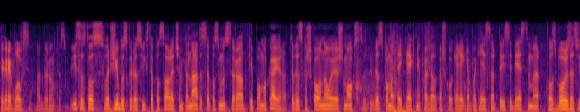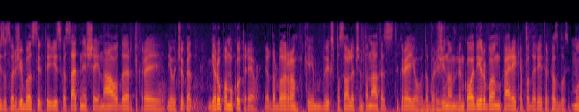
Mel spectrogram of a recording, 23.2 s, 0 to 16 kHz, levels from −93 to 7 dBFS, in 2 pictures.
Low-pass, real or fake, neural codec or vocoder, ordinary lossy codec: 7.2 kHz; fake; codec, 16 kHz, 4 kbps, X-Codec, HuBERT features, trained on LibriSpeech; MP3, 48 kbps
